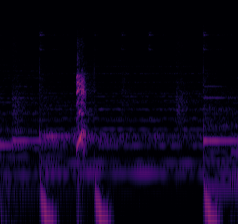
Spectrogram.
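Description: A dog in the video game Fate Grand Order lets out several short yips and barks, spaced irregularly over a quiet musical background, close and moderately loud.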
